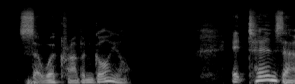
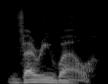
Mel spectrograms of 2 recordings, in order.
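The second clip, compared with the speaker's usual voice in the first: plain reading voice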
